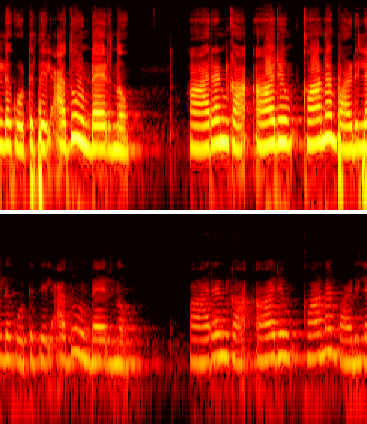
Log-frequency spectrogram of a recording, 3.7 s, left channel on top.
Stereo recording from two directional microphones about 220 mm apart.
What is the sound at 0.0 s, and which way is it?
A woman's voice, 45° left (ahead or behind).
